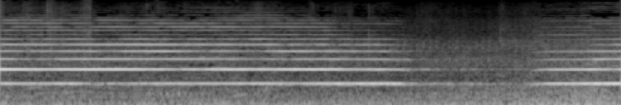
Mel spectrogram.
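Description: Locomotive horn of an approaching goods train: one long steady blast that breaks off about two and a half seconds in, then a second long blast starting near the end.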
